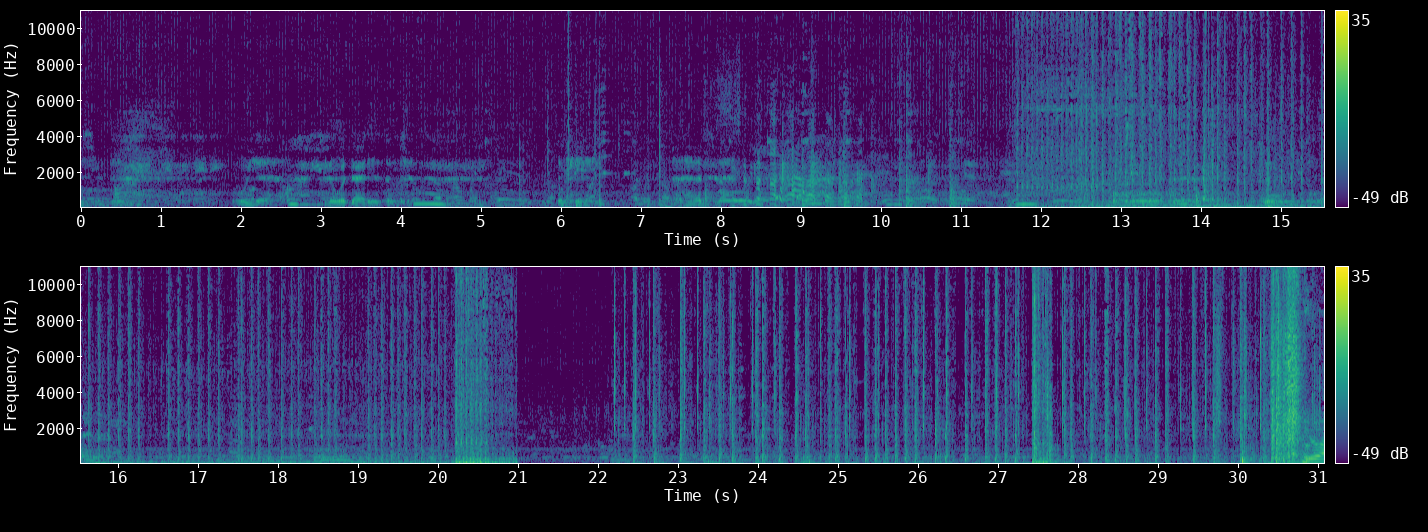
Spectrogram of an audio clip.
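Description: Indistinct voices and murmur, then a single loud thump about two-thirds of the way in and a brief hush. After that the keys of a telex machine clatter in fast, uneven strokes as a message is typed out.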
